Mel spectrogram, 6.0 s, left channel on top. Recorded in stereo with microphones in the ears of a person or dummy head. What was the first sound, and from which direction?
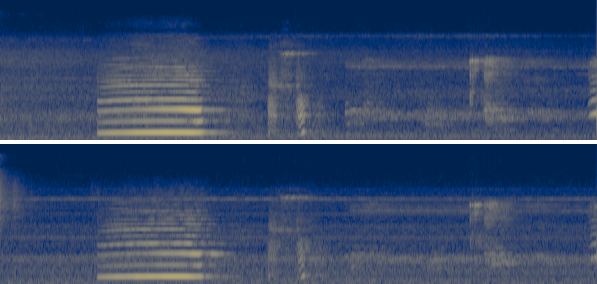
A shout, 35° left (ahead or behind).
